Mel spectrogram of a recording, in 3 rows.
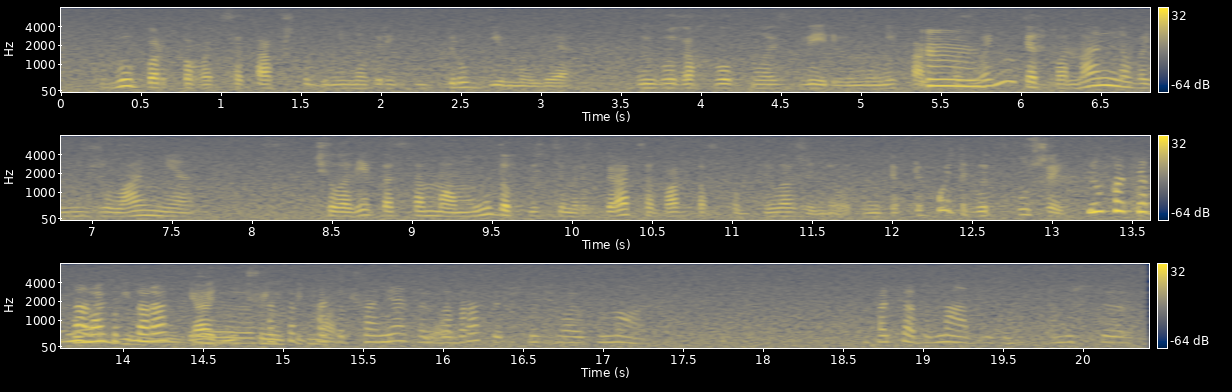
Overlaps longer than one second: present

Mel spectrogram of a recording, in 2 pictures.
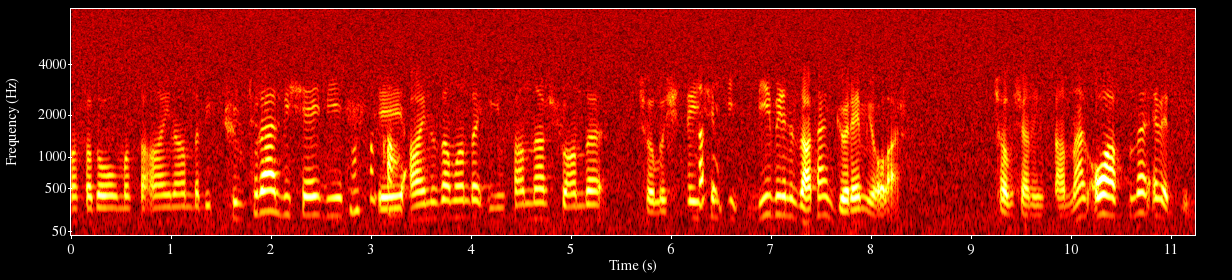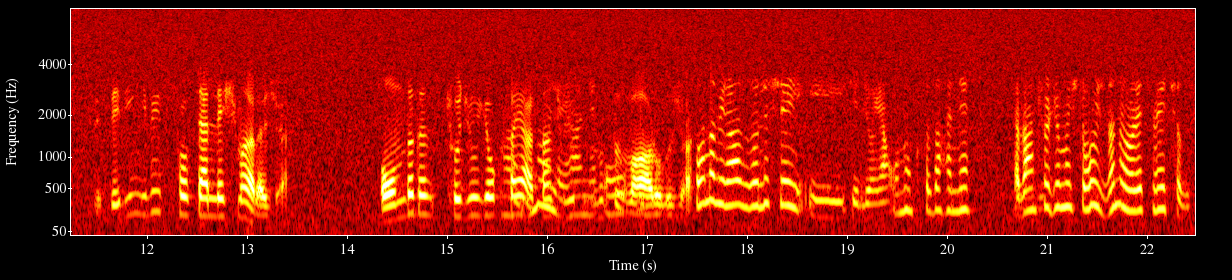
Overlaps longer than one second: present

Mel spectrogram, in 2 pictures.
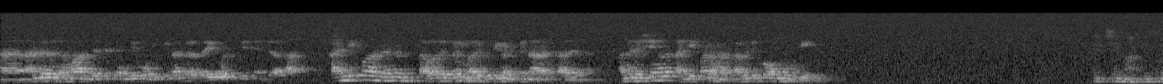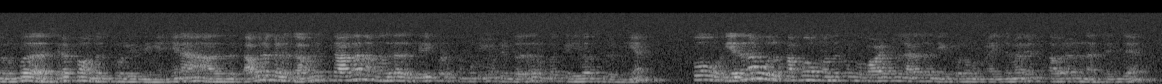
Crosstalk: none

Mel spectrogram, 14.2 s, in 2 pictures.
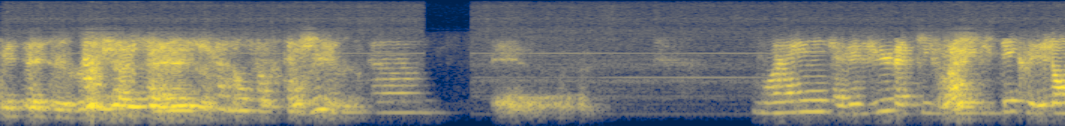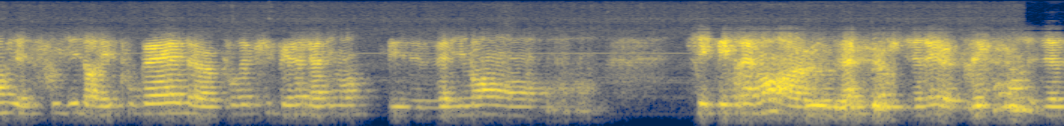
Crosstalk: present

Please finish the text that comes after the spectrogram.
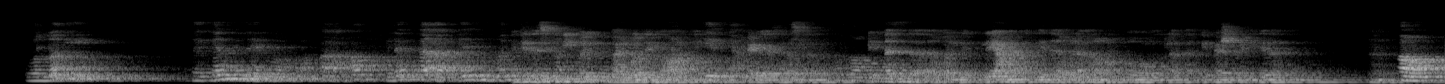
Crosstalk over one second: present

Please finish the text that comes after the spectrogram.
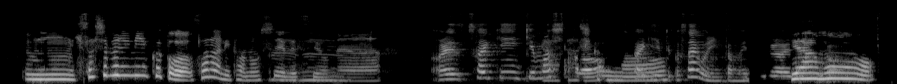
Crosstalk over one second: present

